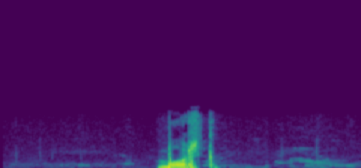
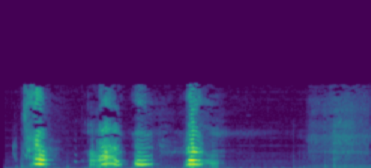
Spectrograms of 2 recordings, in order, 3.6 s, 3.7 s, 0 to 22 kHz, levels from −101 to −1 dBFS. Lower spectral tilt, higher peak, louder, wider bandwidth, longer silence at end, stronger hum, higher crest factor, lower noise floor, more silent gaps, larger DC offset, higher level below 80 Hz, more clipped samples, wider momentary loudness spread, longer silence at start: first, -5.5 dB/octave vs -0.5 dB/octave; about the same, -2 dBFS vs 0 dBFS; about the same, -17 LUFS vs -17 LUFS; second, 7.6 kHz vs 11 kHz; second, 1.5 s vs 1.7 s; neither; about the same, 22 dB vs 20 dB; first, -75 dBFS vs -70 dBFS; neither; neither; about the same, -58 dBFS vs -54 dBFS; neither; first, 21 LU vs 11 LU; first, 1.6 s vs 0.35 s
